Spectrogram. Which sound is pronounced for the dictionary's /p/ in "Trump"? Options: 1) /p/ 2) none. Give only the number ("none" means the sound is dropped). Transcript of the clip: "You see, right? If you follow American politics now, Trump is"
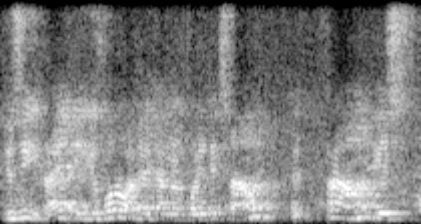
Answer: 2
